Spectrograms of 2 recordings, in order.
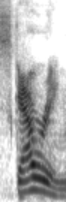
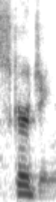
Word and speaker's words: Scouring: like they're skipping the scouring of the shire um is it it's scouring not scourging right the scouring of the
